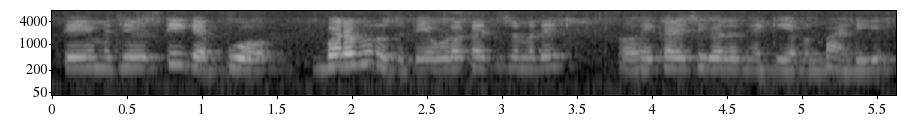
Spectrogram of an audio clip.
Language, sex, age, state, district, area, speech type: Marathi, female, 18-30, Maharashtra, Solapur, urban, spontaneous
